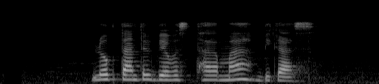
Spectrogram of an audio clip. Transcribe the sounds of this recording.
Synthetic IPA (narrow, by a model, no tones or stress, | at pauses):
lokt̪ant̪rik̚bjʌβʌst̪ʰamabikas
